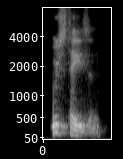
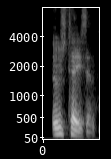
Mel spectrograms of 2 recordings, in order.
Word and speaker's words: Oosthuizen: I got Louis Oosthuizen. Is that how you pronounce it? – Oosthuizen. – Oosthuizen.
